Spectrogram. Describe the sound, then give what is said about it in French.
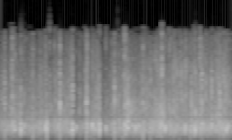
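A crowd applauds the mayor once more, a steady, dense patter of many hands clapping at once with sharp individual claps poking through, sustained at an even level throughout. “je vous demande d'applaudir encore une fois Monsieur le maire.”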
